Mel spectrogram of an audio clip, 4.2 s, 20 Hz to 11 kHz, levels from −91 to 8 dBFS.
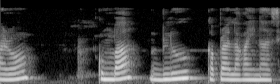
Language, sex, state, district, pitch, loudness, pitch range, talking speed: Nagamese, female, Nagaland, Dimapur, 220 Hz, -12 LUFS, 210-265 Hz, 85 wpm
